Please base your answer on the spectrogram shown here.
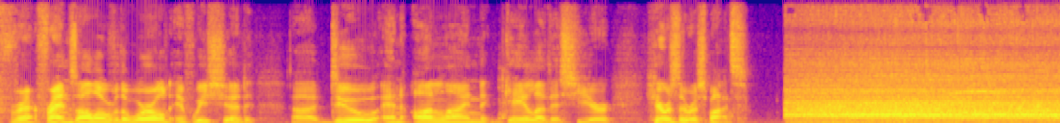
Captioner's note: cheers from audience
